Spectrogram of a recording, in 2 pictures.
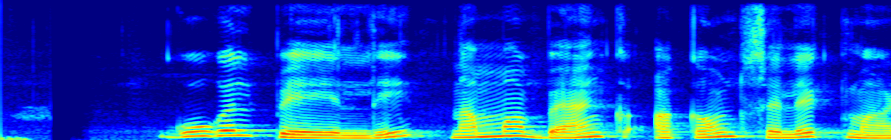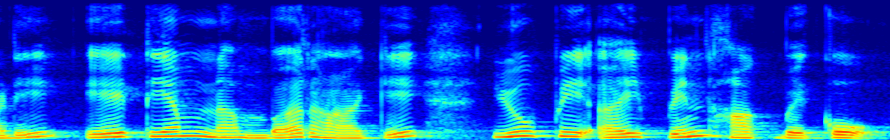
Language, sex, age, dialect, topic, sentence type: Kannada, female, 46-50, Mysore Kannada, banking, statement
